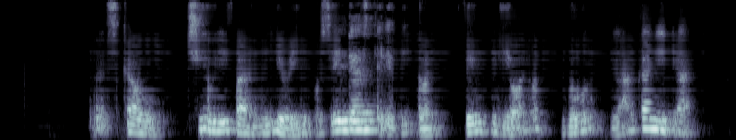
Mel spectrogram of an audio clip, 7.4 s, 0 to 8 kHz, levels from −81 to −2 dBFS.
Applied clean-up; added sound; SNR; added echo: neural mask model DeepFilterNet 3.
